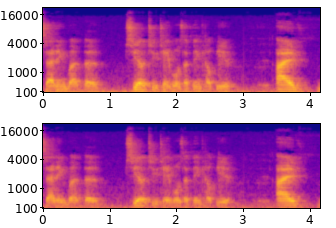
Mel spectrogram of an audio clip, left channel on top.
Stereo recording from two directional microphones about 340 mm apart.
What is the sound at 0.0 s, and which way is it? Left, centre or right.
Speech, centre.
